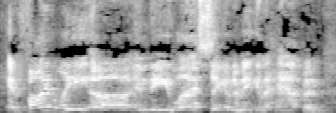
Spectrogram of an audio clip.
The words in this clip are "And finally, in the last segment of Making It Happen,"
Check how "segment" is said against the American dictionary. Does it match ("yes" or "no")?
no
